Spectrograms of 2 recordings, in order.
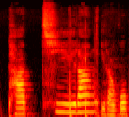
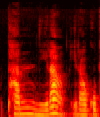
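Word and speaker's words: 밭이랑: 명사와 명사가 붙는 경우입니다이 경우 절대 바치랑이라고 발음하지 않아요 왜냐 구개음화가 일어날 수 있는 조건이 아니기 때문이에요 실질 플러스 뒤에 형식에 와야 되는데 똑같이 실질에 왔으니까이 경우에는 다른 의문 변동이 일어나서 반니랑이라고 발음이 되는데 왜 어째서 이게 반니랑이라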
